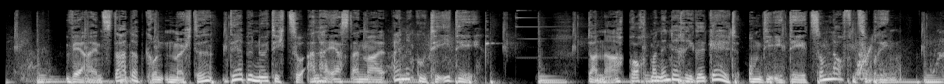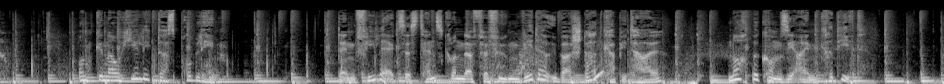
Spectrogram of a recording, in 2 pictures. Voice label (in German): Sprachprobe Erklaerfilm; L-Bank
